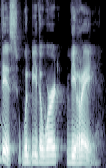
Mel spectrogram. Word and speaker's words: virrey: An example of this would be the word virrey, made up of two syllables, vi and rey. The last syllable, rey, is the stressed syllable.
